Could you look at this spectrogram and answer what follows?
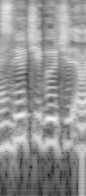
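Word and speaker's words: Snootchie Bootchies: But with like Snoochie Boochie, am I saying that right? – Yes.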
